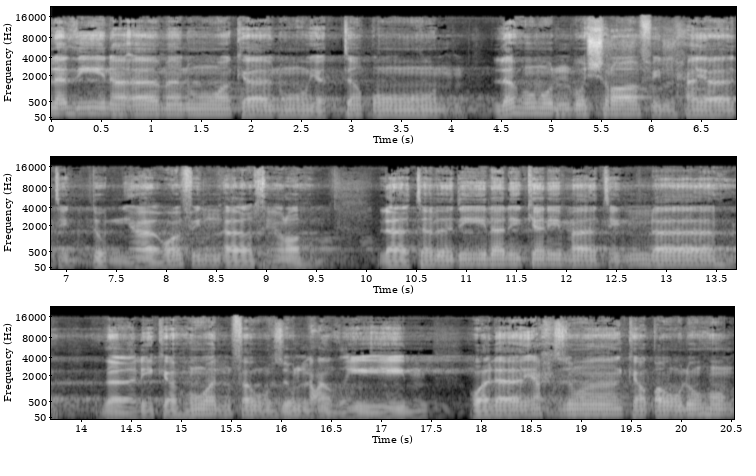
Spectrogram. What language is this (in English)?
Arabic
